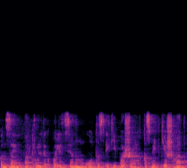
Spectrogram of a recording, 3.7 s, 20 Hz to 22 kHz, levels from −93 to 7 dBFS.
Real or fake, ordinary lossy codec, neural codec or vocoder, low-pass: real; none; none; 7.2 kHz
